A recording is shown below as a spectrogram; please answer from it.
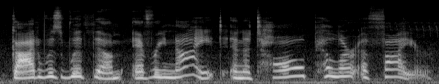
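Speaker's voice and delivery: ordinary talk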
